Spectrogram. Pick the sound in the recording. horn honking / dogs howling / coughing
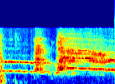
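dogs howling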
